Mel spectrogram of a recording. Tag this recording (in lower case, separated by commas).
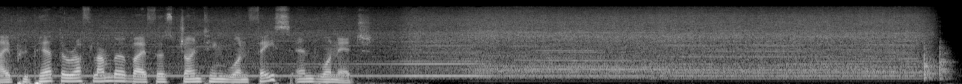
sawing, rub, wood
